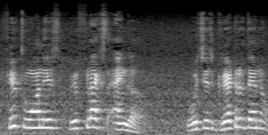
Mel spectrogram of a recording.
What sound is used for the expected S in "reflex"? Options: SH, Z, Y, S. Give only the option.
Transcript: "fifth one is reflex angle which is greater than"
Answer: S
